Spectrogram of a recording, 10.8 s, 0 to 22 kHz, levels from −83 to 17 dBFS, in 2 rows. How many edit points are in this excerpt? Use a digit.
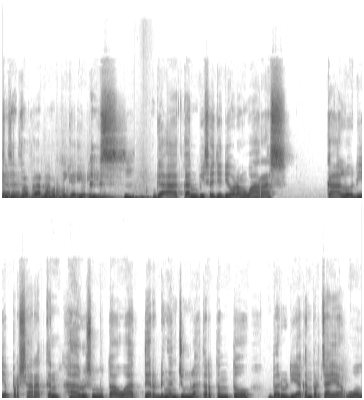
1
